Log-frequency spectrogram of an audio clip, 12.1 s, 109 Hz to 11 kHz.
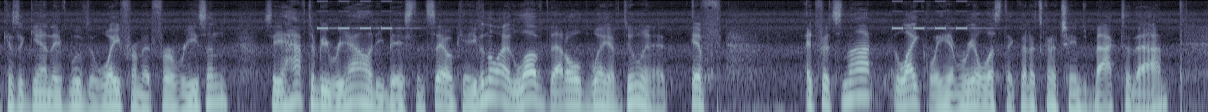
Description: Alarm pattern, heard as an alarm's beeps, played twice, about 3400 Hz, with room echo and speech in English. Temporal four. Carbon monoxide.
